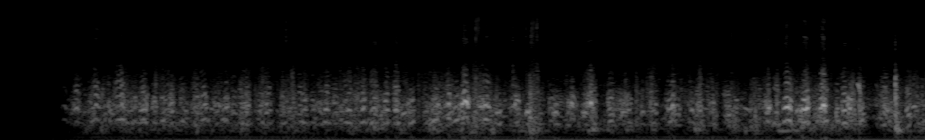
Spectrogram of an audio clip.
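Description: A flock of domestic chickens clucking continuously, many short overlapping calls, starting about half a second in.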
